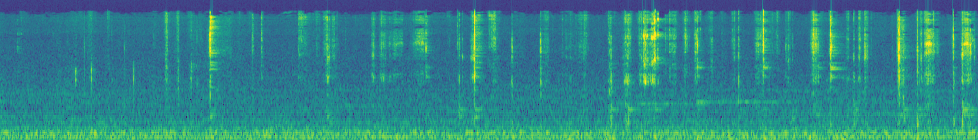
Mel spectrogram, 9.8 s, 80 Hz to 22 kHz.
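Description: A pick scratching and clicking faintly inside an injector bore of a BMW N54 aluminium cylinder head, scraping out stuck debris and deposits. The clicks are sparse at first and come more often in the second half.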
